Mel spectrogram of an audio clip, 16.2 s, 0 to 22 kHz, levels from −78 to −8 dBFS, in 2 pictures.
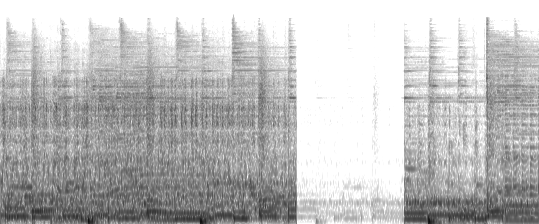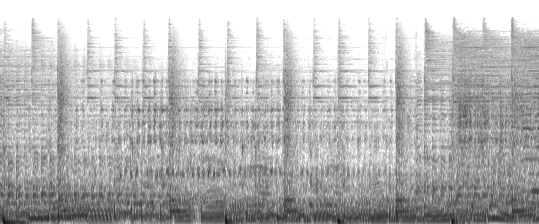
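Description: From 4.44 to 6.06 s the audio collapses to a residue about 30 dB below its surrounding level, background included, then returns intact. This is most likely one channel inverted: one side of a stereo source had its polarity flipped, so folding to mono cancelled everything the two channels shared and left only their difference. Unlike a dropout or mute, the sound never reaches true silence, and unlike a gain dip, what survives is only that leftover difference, not the whole signal turned down.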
